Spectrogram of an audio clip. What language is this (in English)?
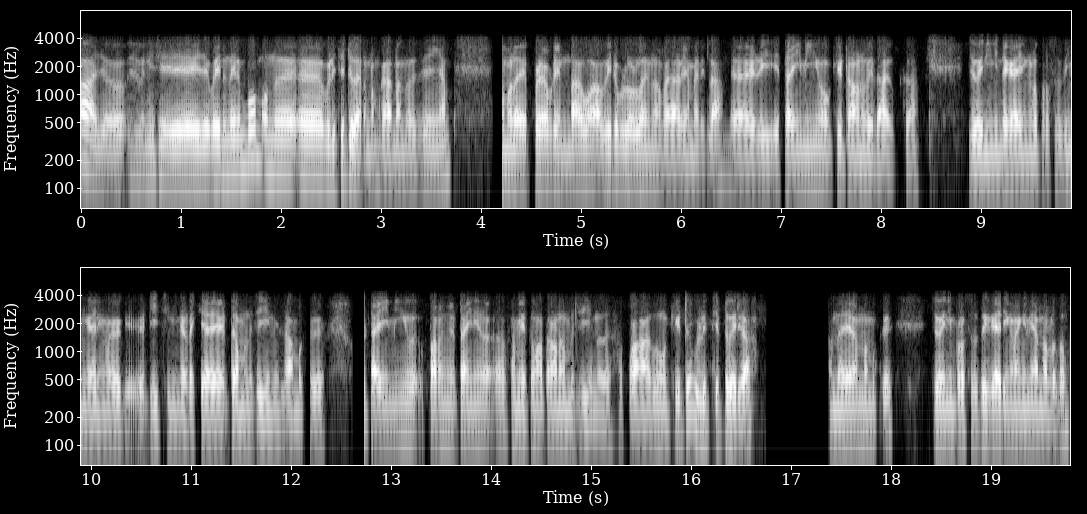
Malayalam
